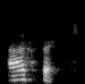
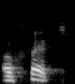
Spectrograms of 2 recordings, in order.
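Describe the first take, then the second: First: "affect" opening on the vowel of cat, AF-fect; noun pronunciation. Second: "affect" with a weak schwa first, uh-FECT; verb pronunciation. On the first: Teacher showing students the noun, cat-vowel "affect". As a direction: slowly say "affect" as AF-fect, with a full first vowel. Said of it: "it has a slightly different pronunciation". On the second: Teacher showing how not to say the noun, schwa-first "affect". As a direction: say "affect" as uh-FECT, stress on the second syllable. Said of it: "So you don't say". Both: Shown as a demonstration.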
